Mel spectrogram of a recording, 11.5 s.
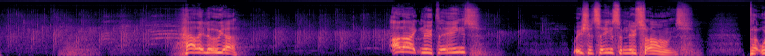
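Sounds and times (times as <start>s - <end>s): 
audience clapping hands: 0.0s - 9.1s
speech: 2.8s - 3.6s, 6.0s - 7.3s, 8.6s - 10.4s, 11.2s - 11.4s.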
